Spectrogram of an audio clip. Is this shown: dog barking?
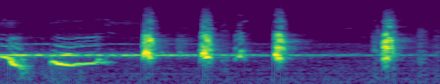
yes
